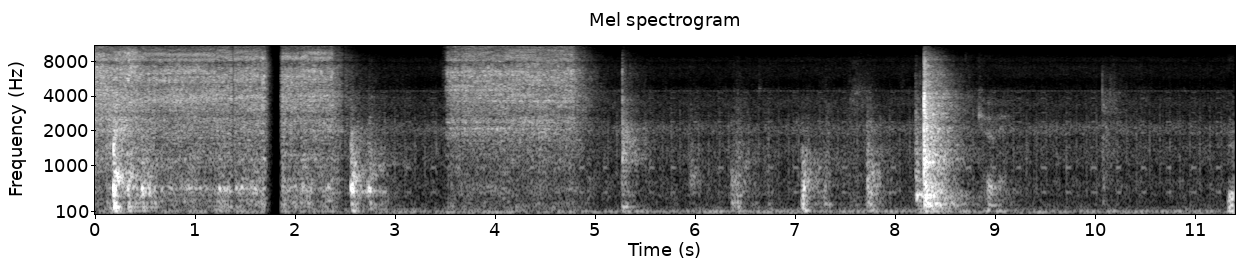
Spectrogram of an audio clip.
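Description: Brake cleaner hisses from an aerosol can onto TRX450 ATV parts in several bursts, loud and close, with pauses and small clatters between sprays.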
